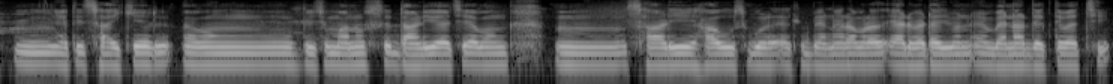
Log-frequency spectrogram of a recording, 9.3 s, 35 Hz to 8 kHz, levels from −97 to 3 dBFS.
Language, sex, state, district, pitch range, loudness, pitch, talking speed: Bengali, male, West Bengal, Paschim Medinipur, 125-130 Hz, -36 LUFS, 130 Hz, 150 wpm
